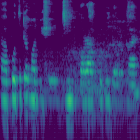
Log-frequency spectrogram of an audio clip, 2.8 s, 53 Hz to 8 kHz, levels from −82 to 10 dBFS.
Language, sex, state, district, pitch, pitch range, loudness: Bengali, female, West Bengal, North 24 Parganas, 220 Hz, 205-225 Hz, -31 LUFS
